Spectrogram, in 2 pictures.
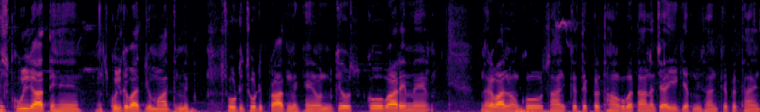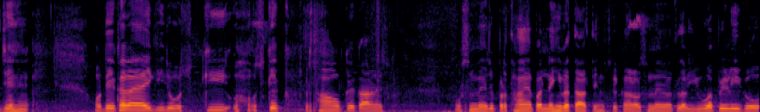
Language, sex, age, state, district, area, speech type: Hindi, male, 45-60, Madhya Pradesh, Hoshangabad, rural, spontaneous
